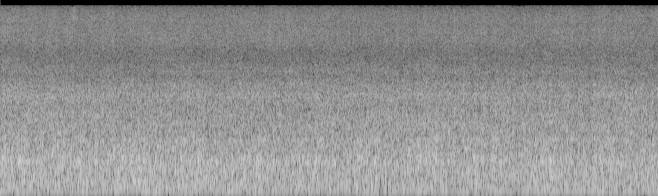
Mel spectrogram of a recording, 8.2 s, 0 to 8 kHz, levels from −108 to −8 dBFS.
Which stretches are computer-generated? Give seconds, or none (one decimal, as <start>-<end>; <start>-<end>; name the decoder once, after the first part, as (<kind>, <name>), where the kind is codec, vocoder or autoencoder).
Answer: 1.2-5.4 (vocoder, BigVGAN v2)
